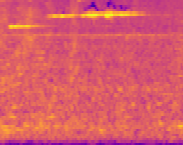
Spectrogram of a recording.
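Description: Busy city street ambience: steady traffic noise mixed with the murmur of background voices, with a faint high whine from traffic over it.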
